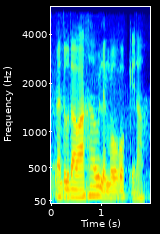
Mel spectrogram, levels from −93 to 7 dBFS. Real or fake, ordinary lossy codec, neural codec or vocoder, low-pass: fake; none; codec, 16 kHz, 2 kbps, X-Codec, HuBERT features, trained on general audio; 5.4 kHz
